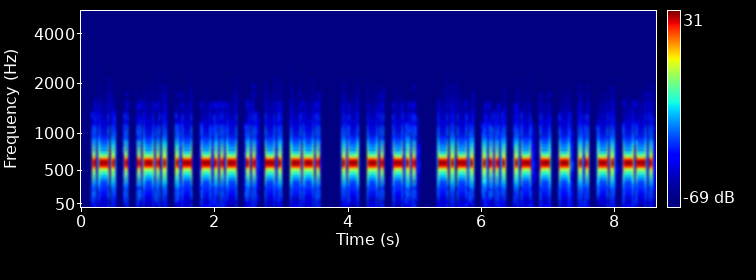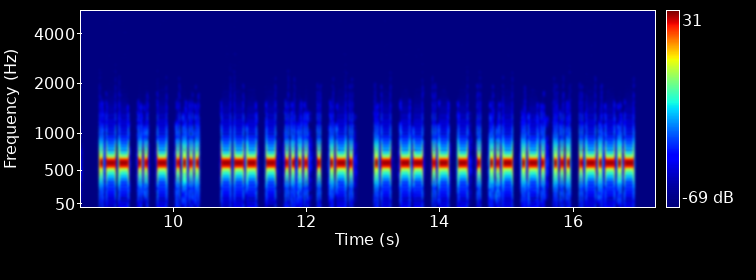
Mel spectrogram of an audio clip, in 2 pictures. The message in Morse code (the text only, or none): RELAXING AND CHATTING WITH OTHER AMATEURS.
